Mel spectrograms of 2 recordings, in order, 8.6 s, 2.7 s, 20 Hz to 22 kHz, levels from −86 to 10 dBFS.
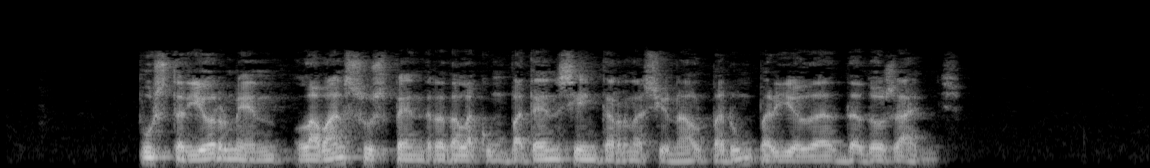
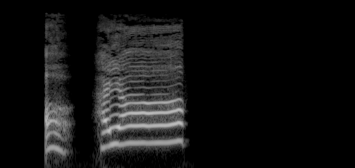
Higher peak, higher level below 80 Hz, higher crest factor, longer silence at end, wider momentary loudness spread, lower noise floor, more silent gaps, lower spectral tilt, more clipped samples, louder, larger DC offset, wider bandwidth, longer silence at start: first, -2 dBFS vs -6 dBFS; first, -56 dBFS vs -82 dBFS; about the same, 18 dB vs 16 dB; first, 1.45 s vs 1.3 s; second, 7 LU vs 11 LU; second, -74 dBFS vs under -90 dBFS; neither; first, -6 dB/octave vs 1 dB/octave; neither; about the same, -19 LUFS vs -18 LUFS; neither; second, 7.6 kHz vs 16.5 kHz; first, 1.05 s vs 0.35 s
